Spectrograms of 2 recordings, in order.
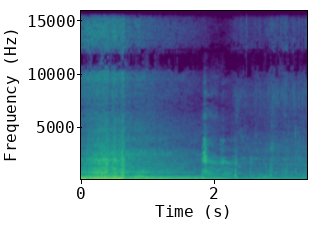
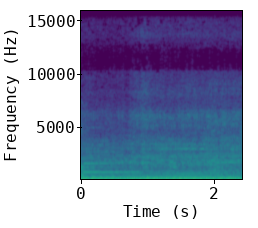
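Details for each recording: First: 1998 Lexus LS400 revved to redline after new MAF sensor and new battery: clean sharp rev to the top then smooth even fall back, no misses or stumbles; normal revving. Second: 1998 second-gen Lexus LS400, 250,000 on the clock, at start-up after a battery swap: steady engine drone with a thin constant whine from the power steering pump, low on fluid because the broken vacuum solenoid leaks it.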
